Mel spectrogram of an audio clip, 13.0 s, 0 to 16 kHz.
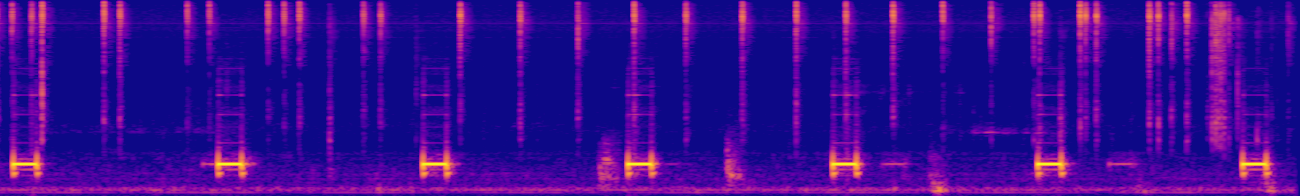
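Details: Philips IntelliVue MP20 multiparameter patient monitor during a demonstration of its menus and measurements. Regular electronic beeps at about 29 a minute, with button clicks in a quiet room.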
